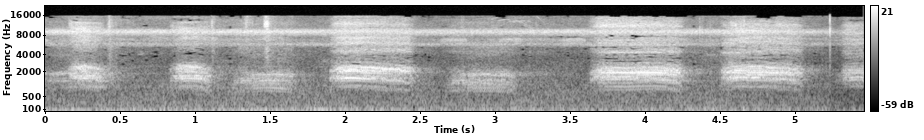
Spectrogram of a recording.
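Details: House crow giving a long series of grating caws, eight or so harsh bursts of varying length with brief gaps, low hum beneath.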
